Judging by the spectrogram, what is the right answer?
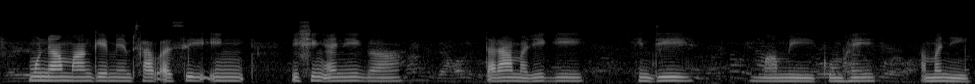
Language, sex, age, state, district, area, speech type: Manipuri, female, 30-45, Manipur, Kangpokpi, urban, read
